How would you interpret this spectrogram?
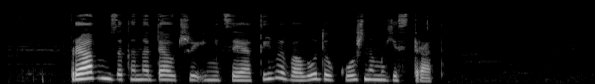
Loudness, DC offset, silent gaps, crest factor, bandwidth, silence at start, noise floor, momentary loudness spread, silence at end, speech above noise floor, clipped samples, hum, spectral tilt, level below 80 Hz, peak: -25 LUFS; under 0.1%; none; 24 dB; 11.5 kHz; 0.7 s; -66 dBFS; 14 LU; 1.65 s; 41 dB; under 0.1%; none; -5 dB/octave; -76 dBFS; -2 dBFS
